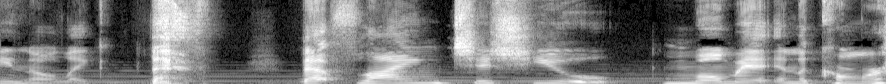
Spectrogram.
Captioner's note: laughs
